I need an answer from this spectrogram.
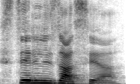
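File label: "sterilizasiya", Azerbaijani; Orfoqrafiya Lüğəti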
